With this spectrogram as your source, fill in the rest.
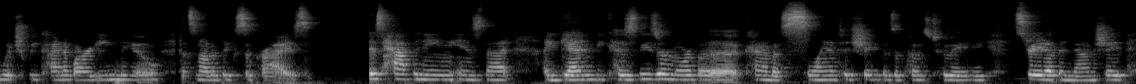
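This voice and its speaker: In a casual how-to vlog, an upbeat young woman chats about sorting her shoes in a small bedroom with shoe bins, noting that her voice booms; it sounds a little mellow. The camera mic captures her close, then from across the echoey room, with a bit of hiss or hum.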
